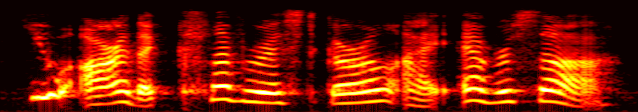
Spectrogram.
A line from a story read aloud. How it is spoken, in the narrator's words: she cried out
